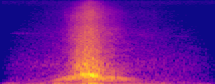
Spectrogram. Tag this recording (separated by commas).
swish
